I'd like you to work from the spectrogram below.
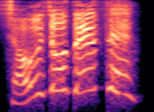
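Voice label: TITLECALL Japanese; VP9; 少女前线:VP9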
